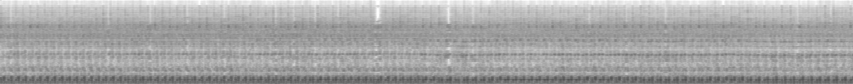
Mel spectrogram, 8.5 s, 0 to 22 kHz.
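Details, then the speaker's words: 2006 Triumph America after patching a cracked five-piece airbox lid: steady, even idle with smooth low thrum, no knocks or misses; air disturbance felt at intake; normal idle. "Well, that sounds pretty good. I can actually feel some air disturbance there."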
